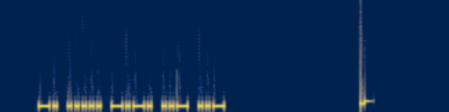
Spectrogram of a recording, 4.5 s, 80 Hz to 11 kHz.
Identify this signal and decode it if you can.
Morse code, heard as a keyed tone, about 32 wpm, 700 Hz. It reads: N5CUU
